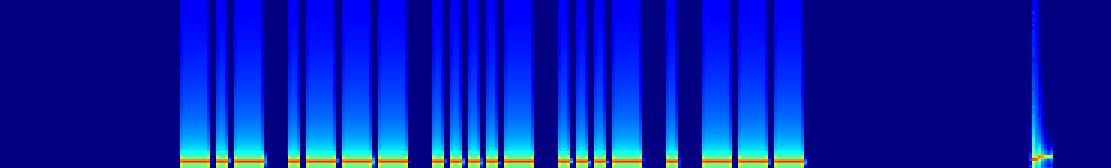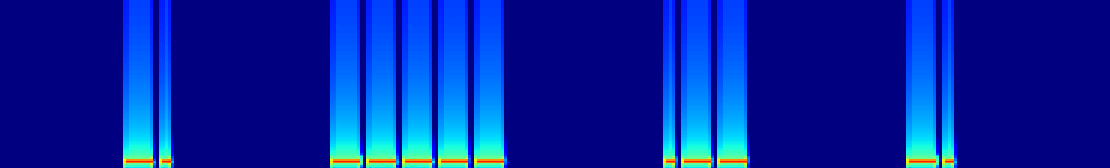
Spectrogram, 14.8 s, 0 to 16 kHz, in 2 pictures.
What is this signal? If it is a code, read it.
Morse code, heard as a keyed tone, about 20 wpm, spaced as for 12 wpm, 700 Hz. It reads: KJ4VEO N0WN
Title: USA Call Signs - 6x Character Spacing - 20wpm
